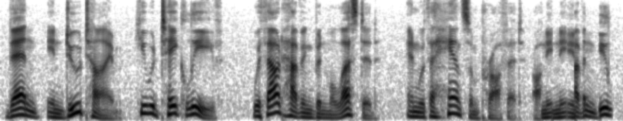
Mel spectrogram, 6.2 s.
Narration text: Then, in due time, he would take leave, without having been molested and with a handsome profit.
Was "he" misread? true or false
false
